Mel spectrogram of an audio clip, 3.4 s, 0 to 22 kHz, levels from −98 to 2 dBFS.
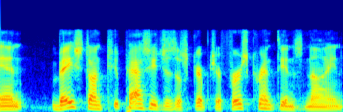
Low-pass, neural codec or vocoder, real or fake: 7.2 kHz; none; real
